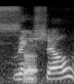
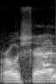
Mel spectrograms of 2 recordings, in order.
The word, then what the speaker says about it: Rochelle: So maraming salamat po sa mga sumusuporta kay Roel of Malalag at saka yung team Rachel, did I pronounce it right? Rochelle Community. Yes, Rochelle Community.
